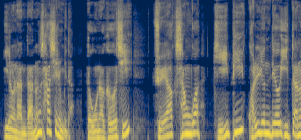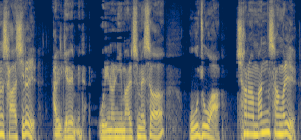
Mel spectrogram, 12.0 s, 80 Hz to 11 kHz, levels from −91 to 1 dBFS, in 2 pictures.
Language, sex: Korean, male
